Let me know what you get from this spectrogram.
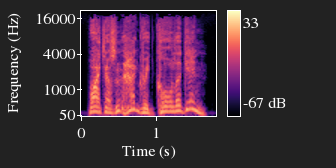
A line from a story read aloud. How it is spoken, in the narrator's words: he whispered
